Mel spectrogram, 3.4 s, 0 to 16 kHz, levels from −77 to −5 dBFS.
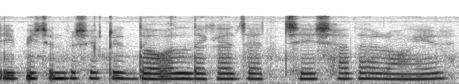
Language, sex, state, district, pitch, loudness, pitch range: Bengali, female, West Bengal, Cooch Behar, 235 Hz, -15 LUFS, 230-250 Hz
